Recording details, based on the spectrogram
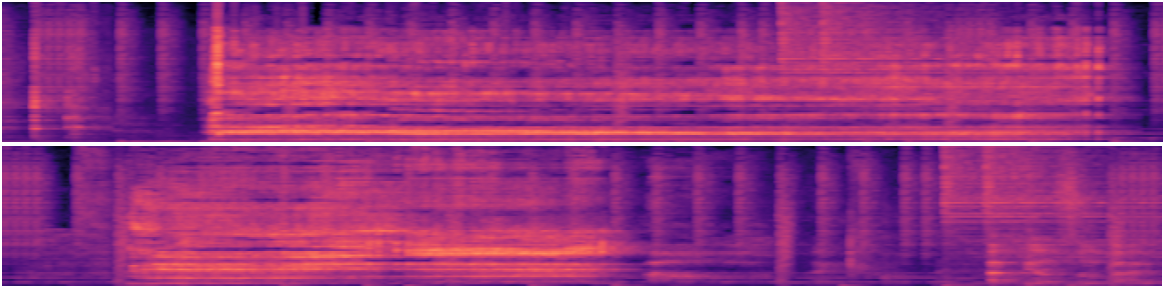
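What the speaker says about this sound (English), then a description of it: "Don't say anything, just burp after me." A girl burps loudly and at length, two long drawn-out belches with a brief gap between them, close and alone, followed by quieter sounds.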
